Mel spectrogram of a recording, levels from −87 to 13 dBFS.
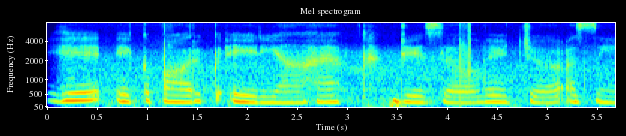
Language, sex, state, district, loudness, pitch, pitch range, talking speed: Punjabi, female, Punjab, Kapurthala, -23 LUFS, 225 Hz, 210-245 Hz, 85 wpm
